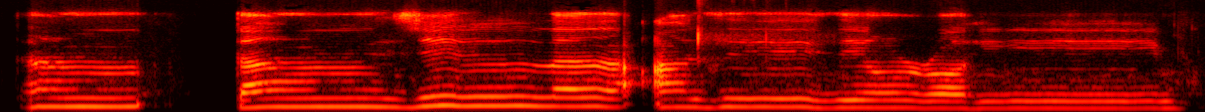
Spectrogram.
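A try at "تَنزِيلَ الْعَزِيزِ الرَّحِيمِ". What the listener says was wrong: bagus, cuman buru-buru di sini lalanya.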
